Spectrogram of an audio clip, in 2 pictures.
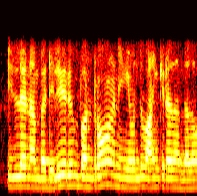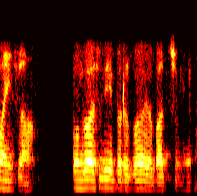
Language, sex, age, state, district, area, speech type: Tamil, male, 18-30, Tamil Nadu, Nagapattinam, rural, conversation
